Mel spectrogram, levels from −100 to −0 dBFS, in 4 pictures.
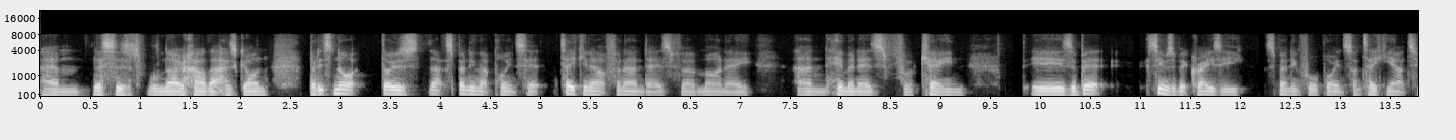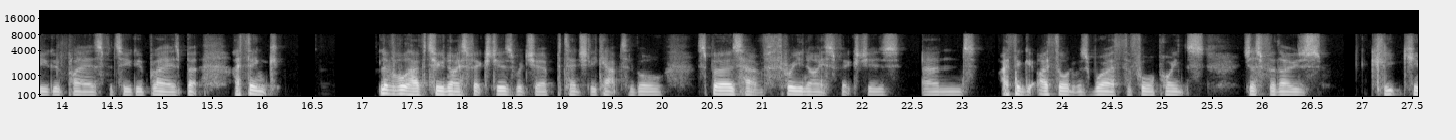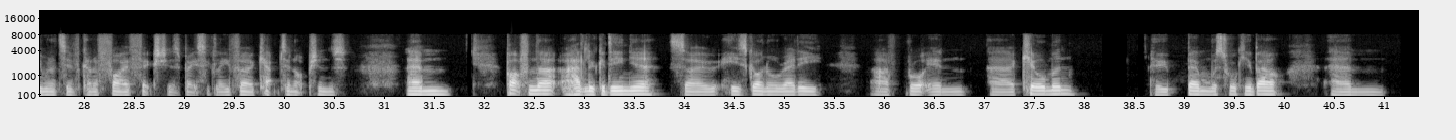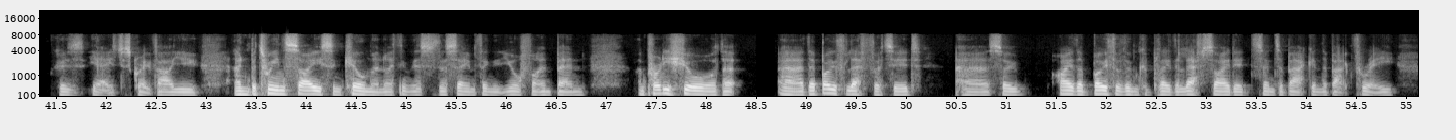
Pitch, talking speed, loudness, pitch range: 115 Hz, 170 wpm, -21 LUFS, 110-125 Hz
